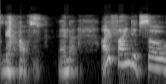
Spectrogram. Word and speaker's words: Gauss: is gauss okay um it's not gauss it's gauss and i find it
